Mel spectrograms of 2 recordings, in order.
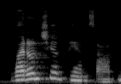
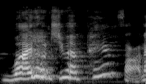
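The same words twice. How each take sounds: First: Imitating a softly puzzled technician; hesitant technician. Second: Imitating a baffled technician, pitched up; emphatic retold question, laughter underneath; incredulous technician. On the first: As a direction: ask it quietly, carefully, as an awkward question. Technician's puzzled question, first telling. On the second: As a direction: repeat it louder, with amused disbelief. Technician's question repeated, now emphatic.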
